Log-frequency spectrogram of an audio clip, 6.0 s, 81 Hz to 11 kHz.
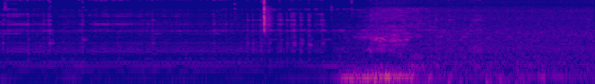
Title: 98 Fedders 5100 BTU Air Conditioner weird noise on startup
